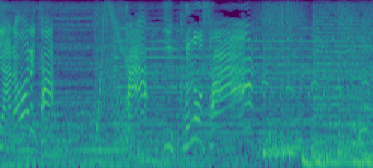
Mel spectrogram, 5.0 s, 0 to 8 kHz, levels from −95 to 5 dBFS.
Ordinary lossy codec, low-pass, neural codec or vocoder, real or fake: none; none; none; real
